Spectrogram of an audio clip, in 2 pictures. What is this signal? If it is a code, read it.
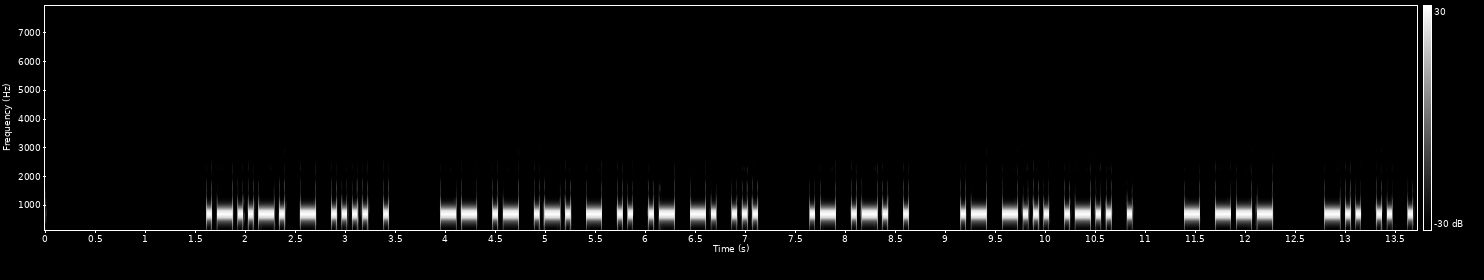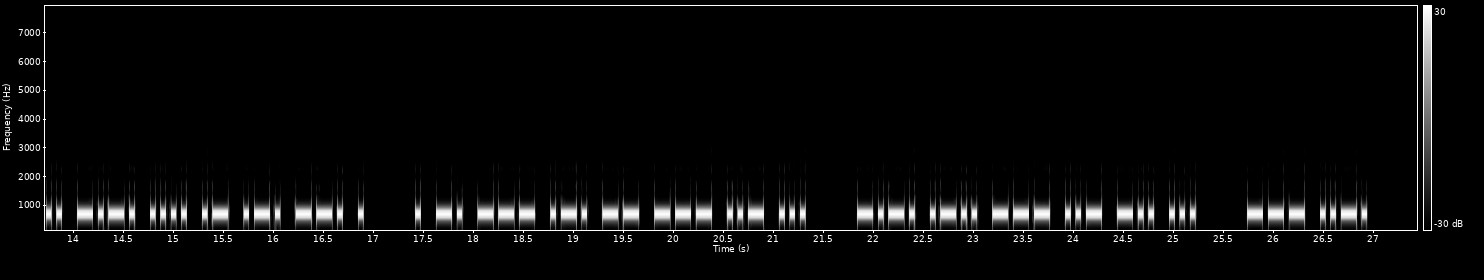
Morse code, heard as a keyed tone, about 23 wpm, 700 Hz. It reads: "THE MARTIANS ARE ABLE TO DISCHARGE ENORMOUS CLOUDS OF
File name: Book One / 14-Chapter 14 - 23 WPM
